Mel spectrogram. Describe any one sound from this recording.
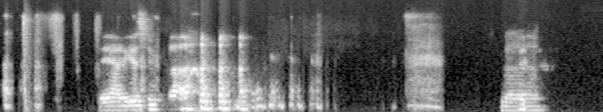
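A man speaks and laughs warmly over an online call.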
